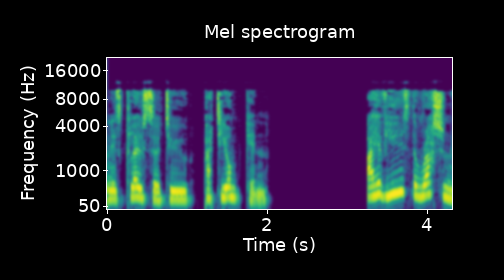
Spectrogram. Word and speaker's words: Potemkin: The subject of this book is pmpkin even though in Russian the pronunciation is closer to patumpkin.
